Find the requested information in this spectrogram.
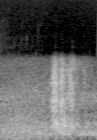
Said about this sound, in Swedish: Vi får höra mycket motor på slutet.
